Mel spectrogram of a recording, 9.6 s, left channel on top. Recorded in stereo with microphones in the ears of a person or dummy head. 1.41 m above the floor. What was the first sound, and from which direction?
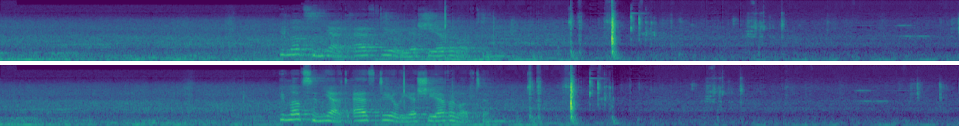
A woman speaking, 40° right (ahead or behind).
